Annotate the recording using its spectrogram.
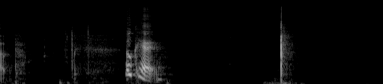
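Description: A card is laid softly on a cloth-covered table.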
